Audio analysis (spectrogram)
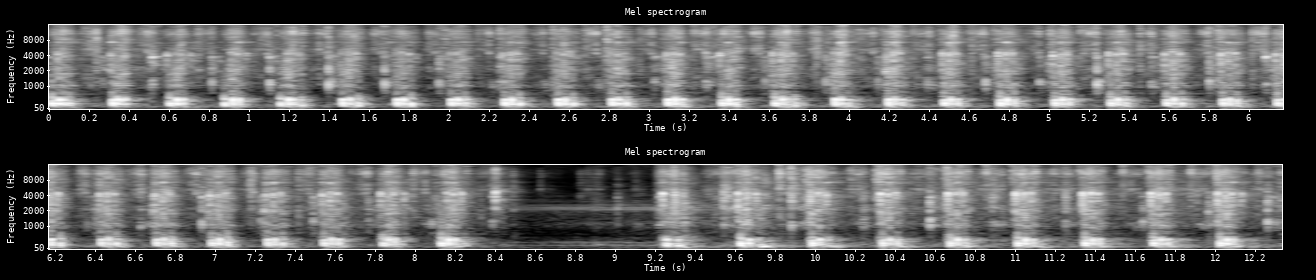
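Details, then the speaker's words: New RC nitro engine with the pull starter: steady, fast cranking chuff that never catches; turns over but won't start. Possible flooding; a loose glow plug is suspected, not confirmed. "so no don't want to go for me all right just have to make sure i haven't flooded the engine doing that"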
